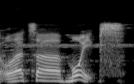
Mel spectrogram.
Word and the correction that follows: MIOPS: Or how it should probably be pronounced. – MIOPS, yeah. MIOPS. Pretty sure it's MIOPS.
